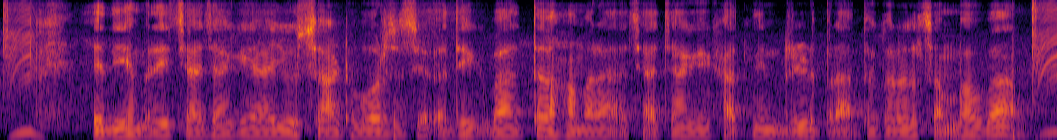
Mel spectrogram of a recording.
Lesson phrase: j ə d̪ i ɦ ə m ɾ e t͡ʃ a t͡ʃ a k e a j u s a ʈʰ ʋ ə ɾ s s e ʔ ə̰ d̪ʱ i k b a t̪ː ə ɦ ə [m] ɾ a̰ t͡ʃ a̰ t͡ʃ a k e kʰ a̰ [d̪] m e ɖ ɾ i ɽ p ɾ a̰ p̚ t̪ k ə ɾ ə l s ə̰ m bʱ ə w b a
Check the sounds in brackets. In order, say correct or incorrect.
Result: correct, incorrect: t̪

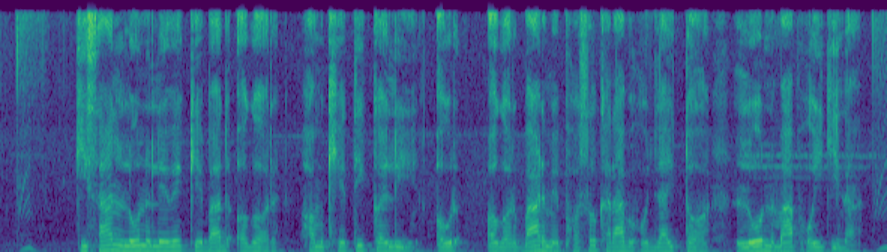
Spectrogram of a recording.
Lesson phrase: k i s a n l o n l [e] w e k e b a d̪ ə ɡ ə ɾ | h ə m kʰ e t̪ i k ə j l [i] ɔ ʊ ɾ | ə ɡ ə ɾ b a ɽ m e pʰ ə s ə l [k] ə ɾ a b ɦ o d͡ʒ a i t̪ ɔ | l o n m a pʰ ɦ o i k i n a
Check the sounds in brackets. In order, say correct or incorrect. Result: correct, correct, incorrect: kʰ

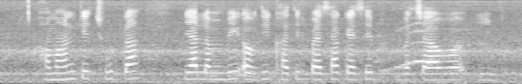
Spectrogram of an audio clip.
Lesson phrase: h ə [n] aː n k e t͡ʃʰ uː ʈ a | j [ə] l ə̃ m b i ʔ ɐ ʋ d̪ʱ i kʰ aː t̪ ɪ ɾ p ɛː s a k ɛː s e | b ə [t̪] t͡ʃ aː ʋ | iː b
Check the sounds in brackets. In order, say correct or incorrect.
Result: incorrect: m, incorrect: a, incorrect: none

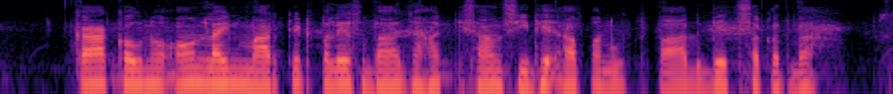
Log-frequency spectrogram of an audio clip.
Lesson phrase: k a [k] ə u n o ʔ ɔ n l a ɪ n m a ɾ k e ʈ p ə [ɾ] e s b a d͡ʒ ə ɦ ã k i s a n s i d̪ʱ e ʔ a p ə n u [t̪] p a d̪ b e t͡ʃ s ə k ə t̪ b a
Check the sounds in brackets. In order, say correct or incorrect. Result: correct, incorrect: l, correct

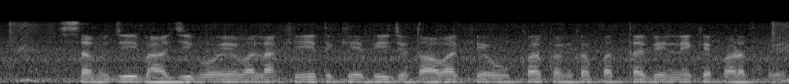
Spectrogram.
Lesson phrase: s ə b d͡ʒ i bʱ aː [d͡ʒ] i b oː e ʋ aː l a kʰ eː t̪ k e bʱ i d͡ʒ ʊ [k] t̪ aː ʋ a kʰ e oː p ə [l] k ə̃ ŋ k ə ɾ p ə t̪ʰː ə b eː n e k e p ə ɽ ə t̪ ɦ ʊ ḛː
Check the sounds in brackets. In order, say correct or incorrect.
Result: correct, incorrect: none, incorrect: ɾ

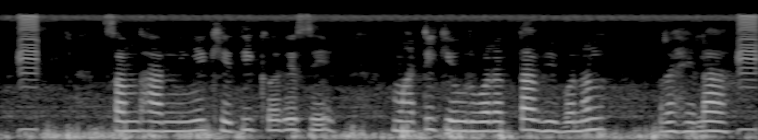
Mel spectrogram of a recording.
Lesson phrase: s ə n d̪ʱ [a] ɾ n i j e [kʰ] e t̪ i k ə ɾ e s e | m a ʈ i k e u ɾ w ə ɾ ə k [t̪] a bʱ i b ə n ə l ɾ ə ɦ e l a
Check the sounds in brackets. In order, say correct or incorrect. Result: correct, correct, correct

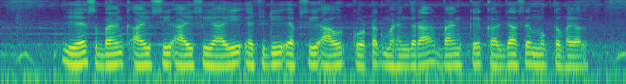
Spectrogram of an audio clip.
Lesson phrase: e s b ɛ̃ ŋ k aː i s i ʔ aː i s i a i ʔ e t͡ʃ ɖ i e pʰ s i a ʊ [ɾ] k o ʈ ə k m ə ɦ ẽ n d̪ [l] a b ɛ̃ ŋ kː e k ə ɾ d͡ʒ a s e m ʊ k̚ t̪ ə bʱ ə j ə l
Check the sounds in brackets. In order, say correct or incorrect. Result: correct, incorrect: ɾ

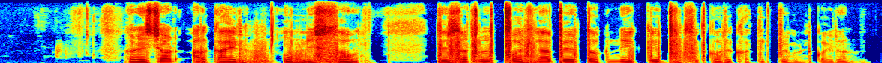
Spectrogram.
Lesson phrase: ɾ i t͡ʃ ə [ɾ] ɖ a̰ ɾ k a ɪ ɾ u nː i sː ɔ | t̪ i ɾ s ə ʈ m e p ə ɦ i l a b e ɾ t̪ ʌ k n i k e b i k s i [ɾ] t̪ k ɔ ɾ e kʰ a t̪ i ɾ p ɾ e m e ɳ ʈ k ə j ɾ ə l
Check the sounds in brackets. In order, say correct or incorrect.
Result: correct, incorrect: none

